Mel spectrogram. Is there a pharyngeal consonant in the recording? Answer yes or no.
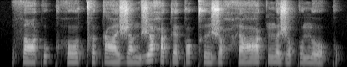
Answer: yes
